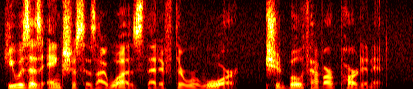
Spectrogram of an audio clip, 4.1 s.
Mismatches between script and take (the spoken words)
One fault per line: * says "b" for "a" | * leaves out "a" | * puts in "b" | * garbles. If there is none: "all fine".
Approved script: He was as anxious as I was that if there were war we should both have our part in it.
* leaves out "we"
